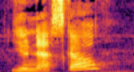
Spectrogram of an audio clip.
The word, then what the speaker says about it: UNESCO: She was the first member of Hollywood to join UNESCO.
